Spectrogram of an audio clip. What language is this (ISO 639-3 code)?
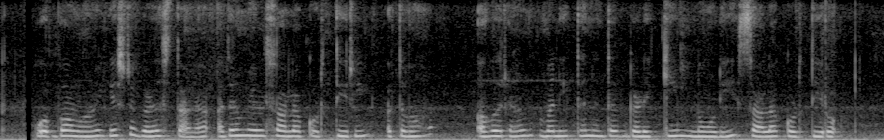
kan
